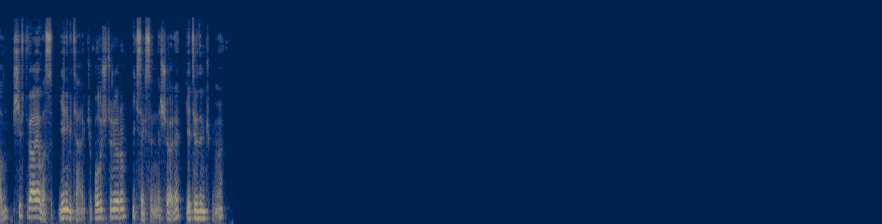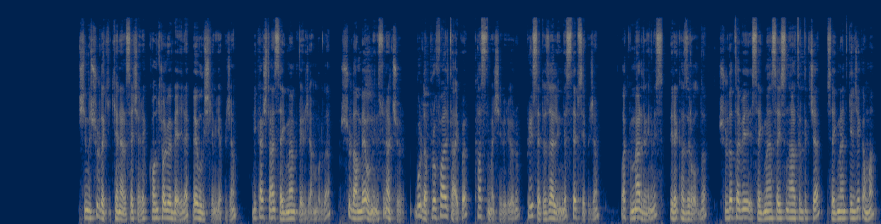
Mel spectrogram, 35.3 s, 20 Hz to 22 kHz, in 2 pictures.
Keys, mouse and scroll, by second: 0.2 shift+middle click, 0.6 shift+a, 2.2 scroll down 4, 2.6 middle click, 2.7 g, 4.6 middle click, 4.8 KP_Decimal, 4.9 ctrl+z, 5.1 g, 5.5 shift+middle drag, 5.6 scroll down 1, 5.7-6.0 middle drag, 6.0 scroll up 1, 6.1 middle click, 6.5 s, 6.7 g, 6.9-7.4 middle drag, 7.4 ctrl+s, 8.0 KP_1, 8.1 scroll up 7, 8.2 scroll down 1, 8.4 shift+middle drag, 8.6 scroll up 1, 8.6 shift+middle click, 8.7 g, 9.2 ctrl+s, 9.3 scroll down 1, 9.4 click, 9.4 shift+middle click, 9.5 ctrl+s, 9.6 ctrl+s, 9.9 click, 10.0 scroll up 2, 10.1 shift+middle click, 10.2 ctrl+s, 10.2 shift+middle drag, 11.1 click, 11.2 ctrl+s, 11.3 click, 11.6 ctrl+s, 11.6-12.1 scroll down 2, 11.8 shift+middle drag, 12.1 g, 12.7 click, 12.8 scroll down 1, 13.0 middle click, 13.1 scroll up 4, 13.2 middle click, 13.3 middle click, 13.5 click, 13.5 g, 13.8 click, 13.9 scroll down 3, 14.0 middle drag, 14.2 scroll up 1, 14.2 middle click, 14.3 click, 14.6 middle click, 14.7-17.3 typing, 15.1 middle click, 15.8 middle click, 17.1 ctrl+s, 17.2 middle click, 17.2 scroll up 4, 17.7 ctrl+s, 17.8-18.3 scroll down 4, 17.9 click, 17.9 middle drag, 18.3 middle drag, 18.4 scroll up 10, 18.6 scroll down 4, 18.7 middle drag, 18.9 drag, 19.0 Tab, 19.2 drag, 19.3 scroll up 1, 19.4 middle drag, 19.6 Tab, 20.2 middle click, 21.0 ctrl+b, 24.4 ctrl+b, 25.4-26.7 drag, 27.1 click, 28.1-29.7 drag, 29.7 scroll down 3, 30.0 middle click, 30.7-31.0 scroll up 3, 31.1 ctrl+s, 31.5 shift+middle click, 31.7 scroll up 1, 33.1-35.2 drag.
